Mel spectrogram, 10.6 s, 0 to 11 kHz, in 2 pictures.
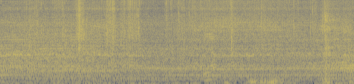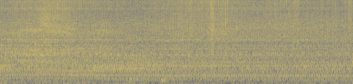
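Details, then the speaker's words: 2005 Honda Odyssey after belt tensioner replacement, engine started; quiet smooth even idle, no squeal or chirp from belt, squeak gone. Normal idle. "Well, I guess we fire it up. Sounds quiet. That's it. No more creepy squeaky."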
